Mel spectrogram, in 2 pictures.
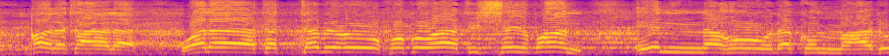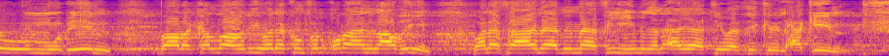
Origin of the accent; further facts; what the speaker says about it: Egypt; اللهم احفظ بلدنا مصر، اللهم احفظ مصر أمنا أمانا، سخاء رخاء، وسائر بلاد المسلمين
